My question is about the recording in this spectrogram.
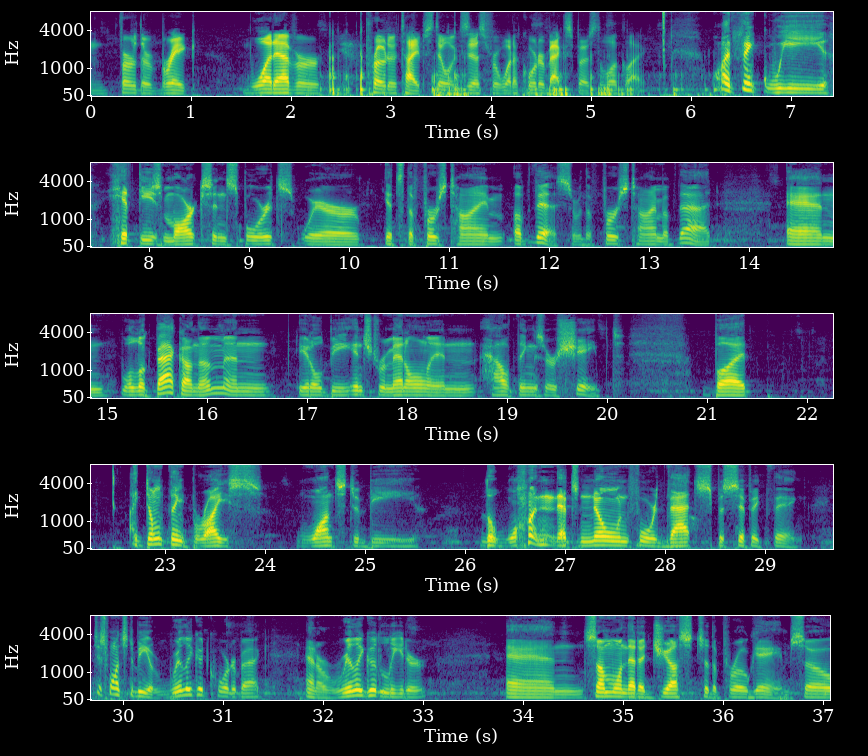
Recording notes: Live from the NSMA Awards.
